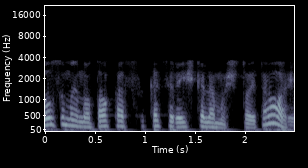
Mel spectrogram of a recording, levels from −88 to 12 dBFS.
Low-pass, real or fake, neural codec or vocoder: 3.6 kHz; real; none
